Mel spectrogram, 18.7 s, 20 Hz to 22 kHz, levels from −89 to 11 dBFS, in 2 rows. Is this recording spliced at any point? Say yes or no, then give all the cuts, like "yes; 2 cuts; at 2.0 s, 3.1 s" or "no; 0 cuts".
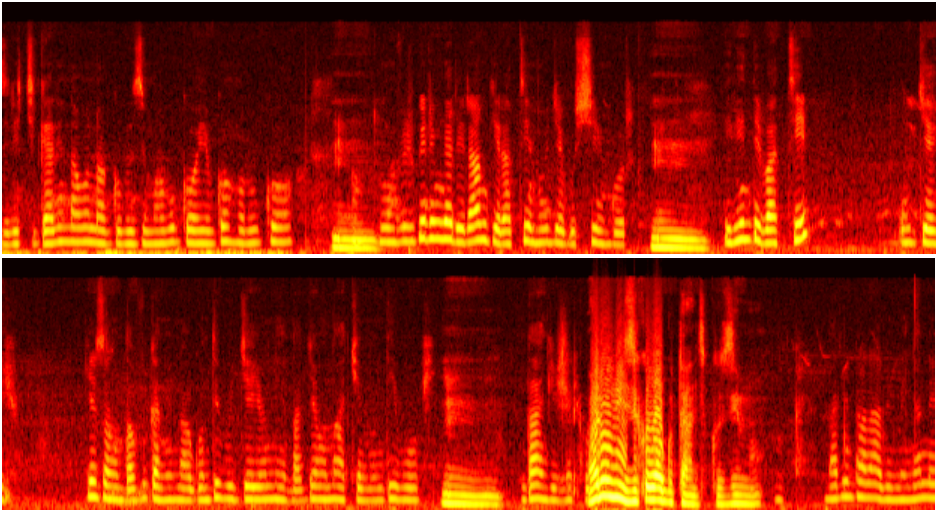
yes; 1 cut; at 3.1 s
